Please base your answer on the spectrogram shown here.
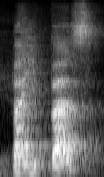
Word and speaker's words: by-pass: rocade de france baptisé bypass ça veut dire contournement en anglais à bas-lieu on le prononce by pass aujourd'hui encore il sert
